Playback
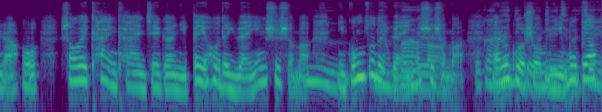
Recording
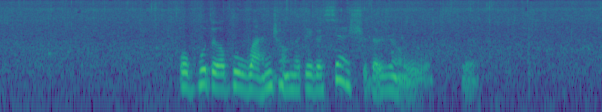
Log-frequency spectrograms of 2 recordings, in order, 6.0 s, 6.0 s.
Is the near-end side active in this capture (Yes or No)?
Yes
